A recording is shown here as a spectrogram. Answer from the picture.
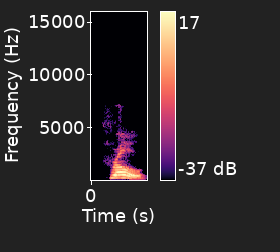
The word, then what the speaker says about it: Breault: Breault. – Okay, I would have pronounced it wrong. So even though it's spelled differently, you'll see in the show notes, it's Breault.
